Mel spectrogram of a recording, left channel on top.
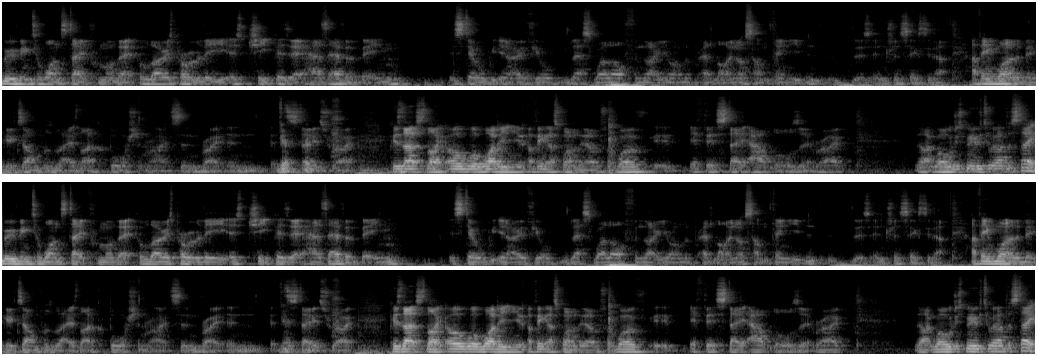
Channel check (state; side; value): normal; both; correlation 0.58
